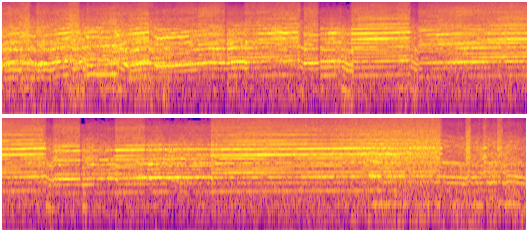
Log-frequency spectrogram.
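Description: A racing car engine screams at high revs, rising in pitch through each gear and dropping briefly at every shift.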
